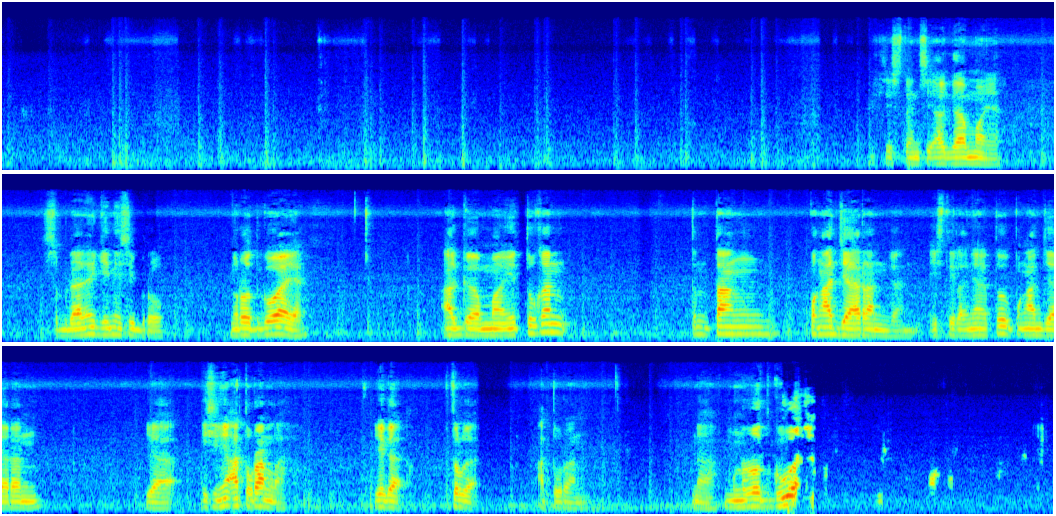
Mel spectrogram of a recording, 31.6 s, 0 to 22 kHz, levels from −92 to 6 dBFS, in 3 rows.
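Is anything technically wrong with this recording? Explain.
Yes. The speech is pulled down in short bursts, with the problems clustered near the end.

Speech suppressed in double talk occurs at 0.36 to 0.42 s, 28.91 to 29.94 s, 30.16 to 30.23 s and 31.28 to 31.56 s. The talker's level dips sharply. The brief dips at the start and near 30.2 s are mild, around 15 dB. The one-second dip from 28.91 s goes much deeper, roughly 35 dB, and the final one reaches about 30 dB. The likely cause is an echo canceller that could not tell this talker apart from loudspeaker echo while both sides spoke at once, so it attenuated everything.

The other side's voice is leaking through from 30.3 to 30.57 s. A second voice is audible at a fairly strong level, only about 5 dB below the main speech. This is likely residual loudspeaker output that the echo canceller failed to remove from the microphone signal. It arrives as a short scrap rather than a sustained stretch.

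The background is gated by the echo canceller from 30.78 to 31.0 s. For about 200 ms the room sound drops by about 11 dB and then returns. That points to the canceller clamping the microphone hard while the loudspeaker was active and releasing once playback stopped, leaving a brief hole in the ambience.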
